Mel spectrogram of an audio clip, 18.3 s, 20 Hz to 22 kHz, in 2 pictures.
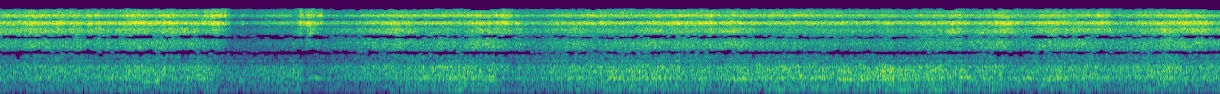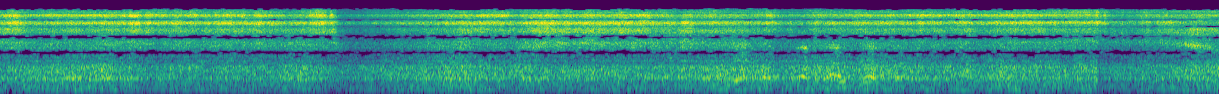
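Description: Mitsubishi ML3015EX Plus CO2 laser cutter running while it cuts 1 mm cold-rolled steel sheet: a steady hiss with short dips about two seconds in and again near twelve seconds.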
